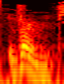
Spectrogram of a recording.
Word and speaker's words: Worms: Worms, or a W in German, is pronounced as a V, Worms.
